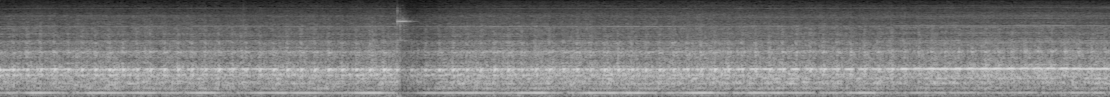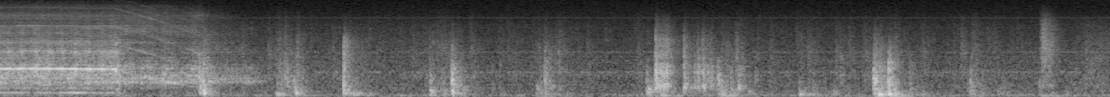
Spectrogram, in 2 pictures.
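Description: A drill bit runs steadily for about nine seconds as a continuous mechanical whine cutting into a drill gear box workpiece, then stops and gives way to a series of sharp knocks and clatters.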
